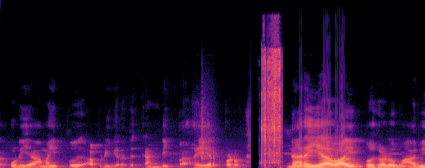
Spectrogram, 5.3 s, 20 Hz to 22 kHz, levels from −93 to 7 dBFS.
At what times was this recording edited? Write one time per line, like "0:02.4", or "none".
0:03.2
